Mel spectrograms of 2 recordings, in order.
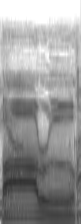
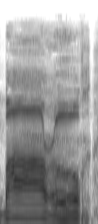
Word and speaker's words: Baruch: Baruch, B-A-H-R-U-C-K, Baruch, C-H.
